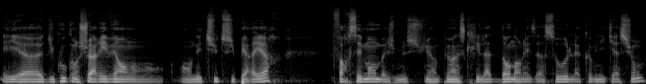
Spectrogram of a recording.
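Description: A man's monotone, flat delivery at a medium pitch and fairly quick pace, on a very clean recording with a silent background. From Saint-Étienne, France. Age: 20s. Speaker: record label project manager. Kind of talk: panel discussion. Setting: stage with audience.

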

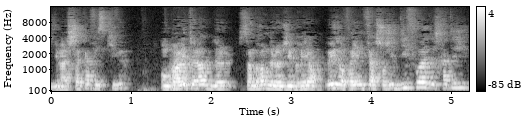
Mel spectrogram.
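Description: This man talks at a very fast pace, his fairly high voice keeping a fairly even intonation. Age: 40s. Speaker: real estate investor and marketer. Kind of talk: casual interview. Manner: halting, many fillers.

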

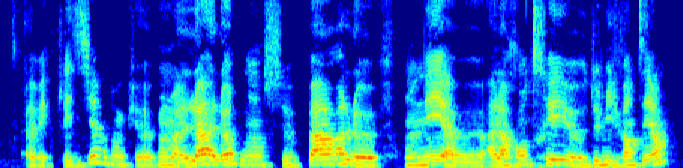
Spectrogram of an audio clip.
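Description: At a very slow pace, the voice shows ordinary pitch variation and big swings in loudness. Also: woman, medium pitch for a woman. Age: 30s. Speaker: account manager. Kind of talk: casual interview.

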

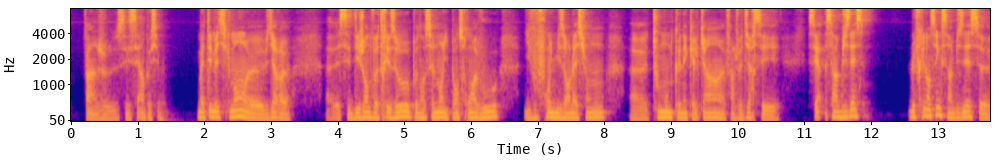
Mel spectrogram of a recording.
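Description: On a very clean recording with a silent background, a man at a medium pitch speaks with fairly even intonation and long, frequent pauses. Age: 20s. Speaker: freelancing podcaster and author. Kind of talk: casual interview.

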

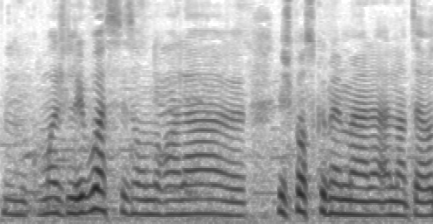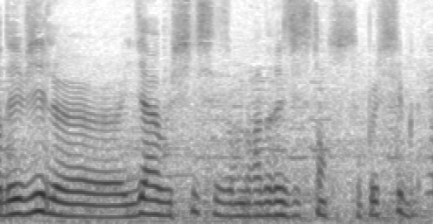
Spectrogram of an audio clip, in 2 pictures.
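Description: A woman talks at a fairly quick pace with a medium pitch. Her intonation stays fairly even while her loudness swings widely. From southern France, Ardèche. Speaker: film director. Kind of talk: interview. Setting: café at a film festival. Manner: halting.

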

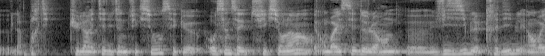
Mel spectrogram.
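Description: A man talks fairly slowly, and audible room echo follows his words. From France, Toulouse. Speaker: architect and designer. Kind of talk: interview. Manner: hesitant, many fillers.

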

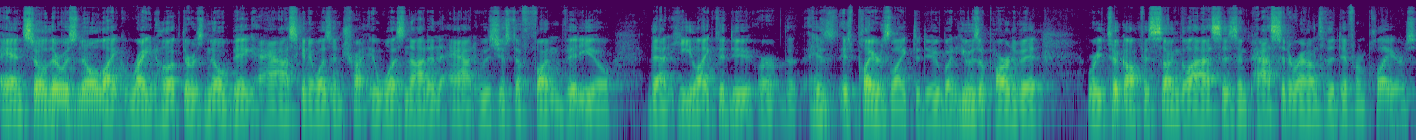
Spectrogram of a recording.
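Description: A man speaks with an American accent at a medium pitch. His pace is fairly quick and his intonation monotone and flat. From southern Illinois. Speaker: social media influencer and university marketer. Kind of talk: interview. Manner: hesitant, many fillers.

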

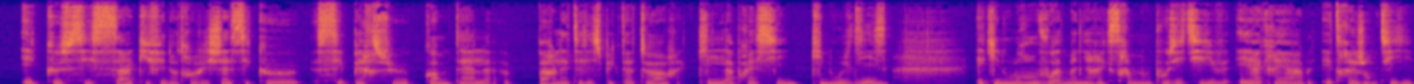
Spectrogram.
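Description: At a fairly slow pace, a woman speaks at a medium pitch, somewhat breathy, with fairly even intonation and very even loudness. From France, Senlis (Oise). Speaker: TV news presenter. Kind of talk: interview.

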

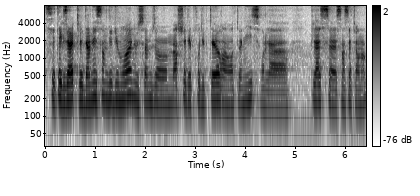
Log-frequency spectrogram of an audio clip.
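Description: A man speaks at a high pitch with a bright, sharp tone. His pace is fairly slow. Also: fairly even intonation. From Île-de-France, France. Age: 30s. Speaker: farmer. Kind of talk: radio interview. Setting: on the farm.

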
